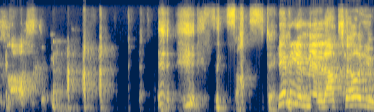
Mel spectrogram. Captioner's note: laughs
